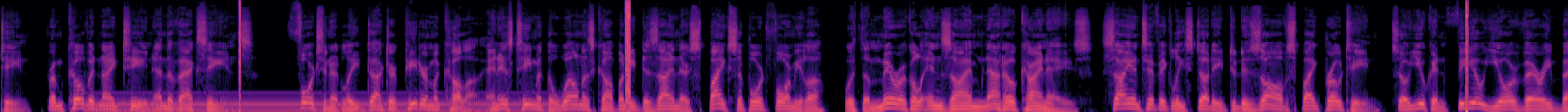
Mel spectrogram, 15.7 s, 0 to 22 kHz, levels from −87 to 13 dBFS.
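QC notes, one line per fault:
0.84–5.82 s, mains hum: steady 50 Hz tone with low harmonics, roughly 10 dB below the speech, from power-line coupling such as a ground loop.
2.39 s, 6.25–6.29 s (before "designed their spike support"), 14.66–14.68 s (after "protein so you can"), uninitialised buffer: loud digital-noise bursts from stale memory played out, with lengths that fit 512-, 2048- and 1024-sample blocks.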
